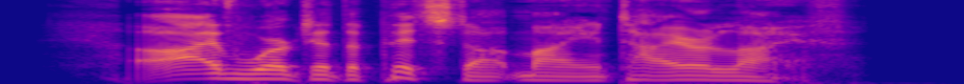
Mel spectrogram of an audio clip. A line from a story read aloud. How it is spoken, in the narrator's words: Smitty answered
